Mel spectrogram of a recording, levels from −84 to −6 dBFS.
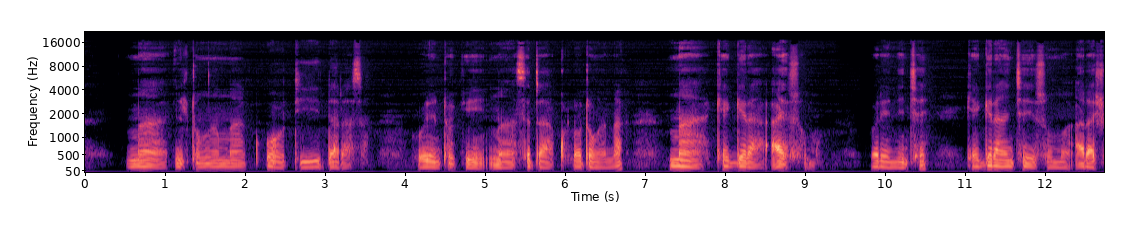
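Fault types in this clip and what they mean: No technical faults can be heard anywhere in this speech recording. Nothing in it calls for a listing of fault types.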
